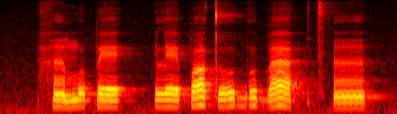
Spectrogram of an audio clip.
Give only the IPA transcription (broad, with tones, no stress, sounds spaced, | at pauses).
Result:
h ɐ̃ː˧˩ m o˧ p ɛ˧ | l ɛ˧˩ p ɒ˧˥˧ t̪ oː˧˥ b o˧˥˧ b a˧˥˧ | t͡sʼ ɐ̃ː˩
